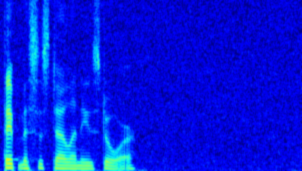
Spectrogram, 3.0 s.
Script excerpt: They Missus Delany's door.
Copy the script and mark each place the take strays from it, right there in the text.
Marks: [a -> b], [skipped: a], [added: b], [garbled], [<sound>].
They Missus Delany's door.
